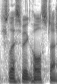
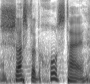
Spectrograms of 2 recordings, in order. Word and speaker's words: Schleswig-Holstein: Schleswig-Holstein. – Schleswig-Holstein.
